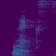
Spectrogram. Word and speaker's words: next: Number two, I hope to see him next year. There is elision and the T is dropped. The final T in next. Next next year.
